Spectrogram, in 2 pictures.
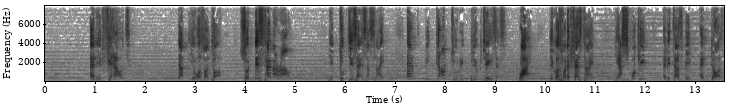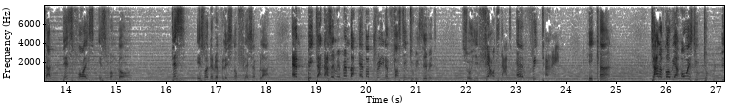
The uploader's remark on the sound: Preached at the Ekklesia Chapel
